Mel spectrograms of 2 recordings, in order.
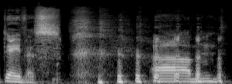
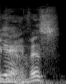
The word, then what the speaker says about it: Davies: I'm going to apologize to the Summit's resident ghost, Jim Chenot, who argued with me that it is pronounced Davis. Ray Davis.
